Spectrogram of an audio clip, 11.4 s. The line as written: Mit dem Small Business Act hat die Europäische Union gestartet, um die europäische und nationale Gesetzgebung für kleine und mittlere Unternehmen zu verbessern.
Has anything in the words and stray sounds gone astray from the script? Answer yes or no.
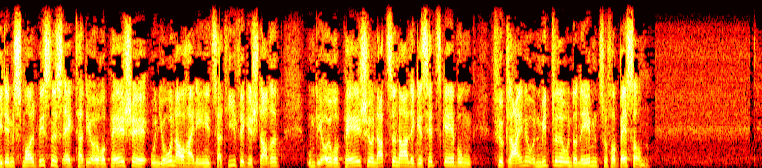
yes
